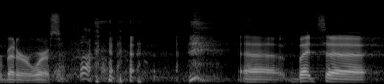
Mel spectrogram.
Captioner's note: laughs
